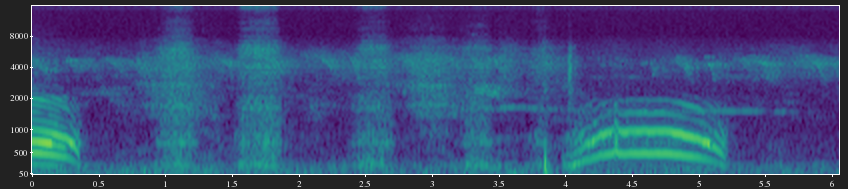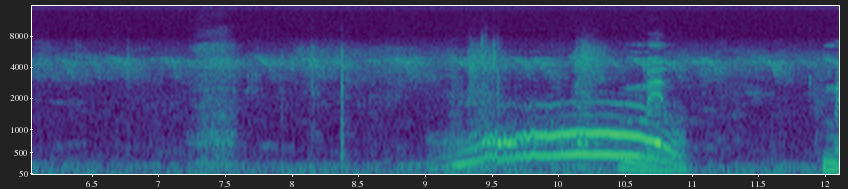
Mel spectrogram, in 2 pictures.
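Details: Little cat in an angry mood: short clicks and scuffles, then two long, drawn-out arching yowls, one near four seconds and a longer, louder one near ten seconds, over a faint steady high hum.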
